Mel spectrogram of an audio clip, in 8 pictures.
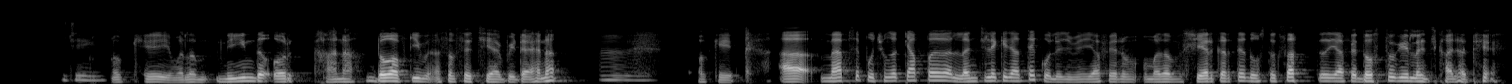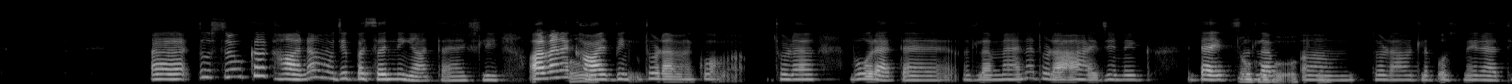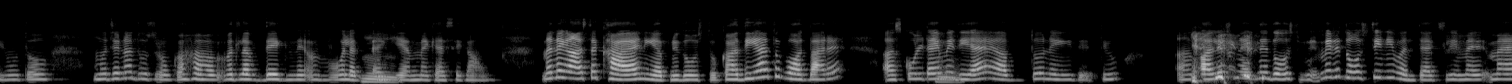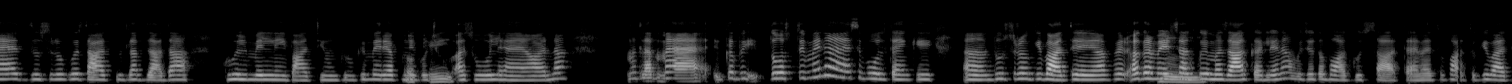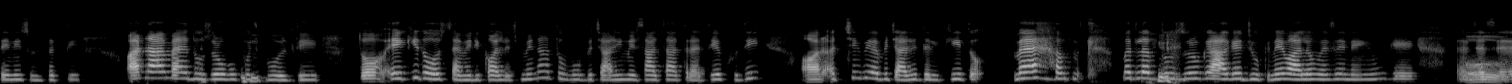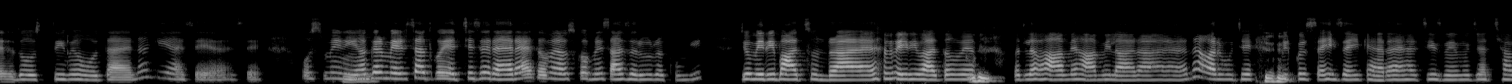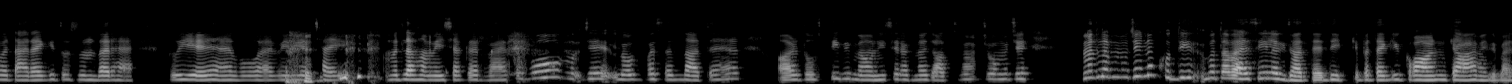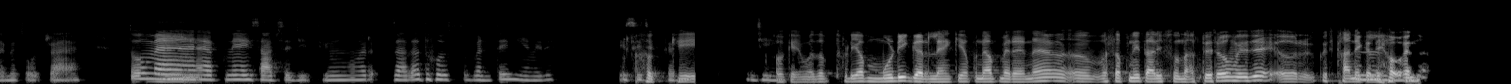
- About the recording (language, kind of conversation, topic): Hindi, podcast, आप असली भूख और बोरियत से होने वाली खाने की इच्छा में कैसे फर्क करते हैं?
- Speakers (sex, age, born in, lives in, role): female, 20-24, India, India, guest; male, 18-19, India, India, host
- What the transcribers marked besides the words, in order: tapping; in English: "ओके"; in English: "हैबिट"; in English: "ओके"; in English: "लंच"; in English: "शेयर"; in English: "लंच"; laughing while speaking: "हैं?"; in English: "एक्चुअली"; in English: "हाइजीनिक टाइप्स"; in English: "ओके"; in English: "टाइम"; laugh; in English: "एक्चुअली"; in English: "ओके"; chuckle; chuckle; chuckle; laughing while speaking: "दोस्त"; in English: "ओके। ओके"; in English: "मूडी गर्ल"; laughing while speaking: "हो"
